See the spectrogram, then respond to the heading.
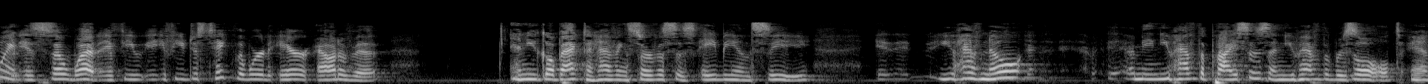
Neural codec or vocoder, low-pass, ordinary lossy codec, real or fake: none; 7.2 kHz; MP3, 32 kbps; real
